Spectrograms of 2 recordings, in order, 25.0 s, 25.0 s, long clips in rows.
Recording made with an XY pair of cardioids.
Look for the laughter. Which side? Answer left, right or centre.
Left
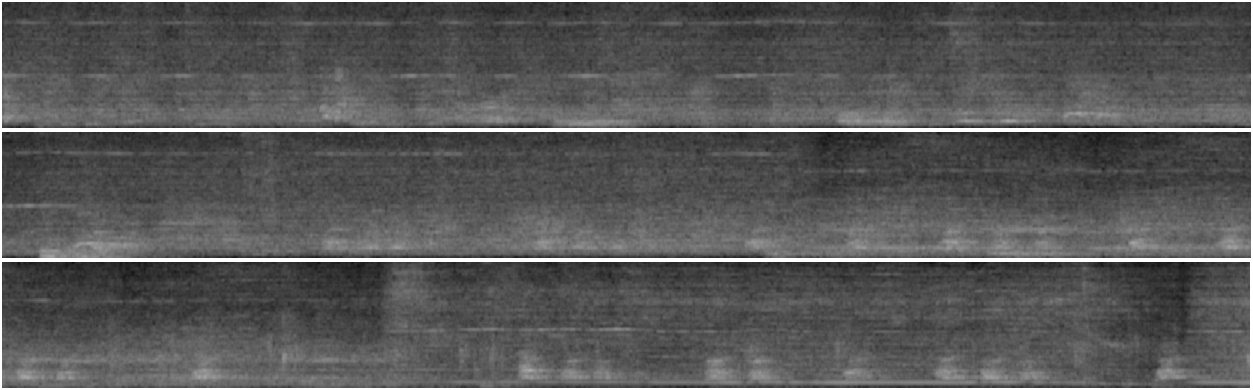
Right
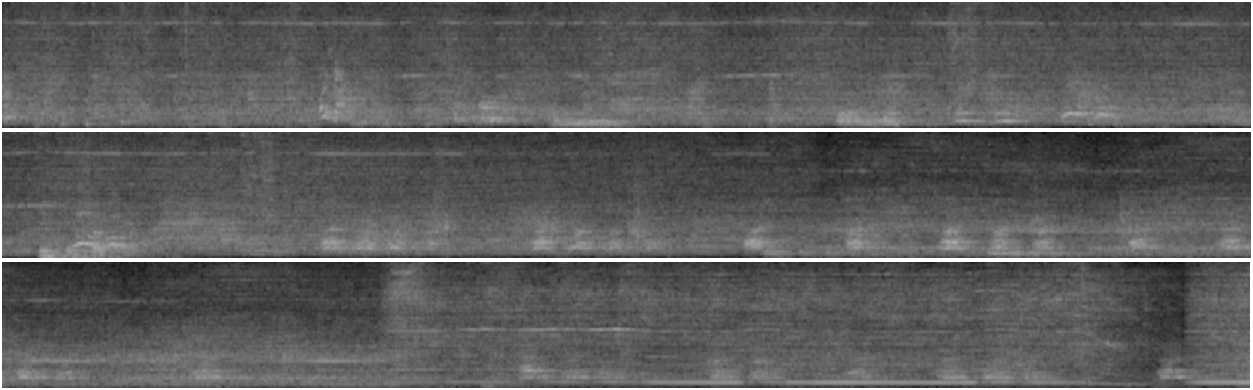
right.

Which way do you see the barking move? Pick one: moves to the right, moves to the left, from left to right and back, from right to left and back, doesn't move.
moves to the left.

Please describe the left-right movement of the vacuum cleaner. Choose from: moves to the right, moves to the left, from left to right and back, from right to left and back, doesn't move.
from right to left and back.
